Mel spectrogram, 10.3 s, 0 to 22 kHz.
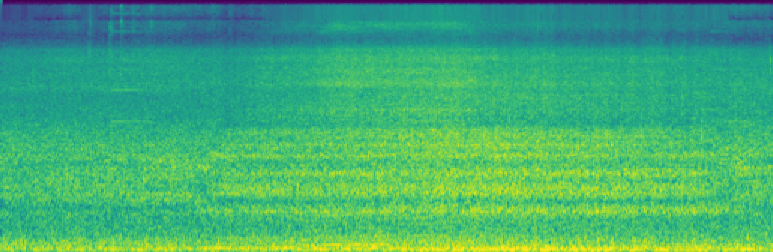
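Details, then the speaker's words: Mercedes E320 CDI turbo diesel on first test drive, about 50% throttle: steady diesel drone building smoothly with road noise, no knocks or whistles; engine and turbo pulling cleanly, no check engine light, temperature good. "I'm going to give it about 50% throttle over here this sounds amazing amazing listen to this oh sounds so"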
